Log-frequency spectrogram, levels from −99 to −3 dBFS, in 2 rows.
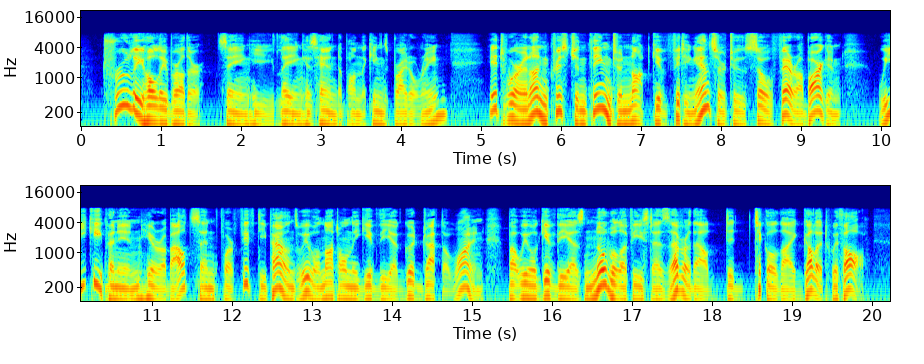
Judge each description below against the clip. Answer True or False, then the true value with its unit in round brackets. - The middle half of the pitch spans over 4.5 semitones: True (5.2 semitones)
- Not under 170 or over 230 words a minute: True (190 wpm)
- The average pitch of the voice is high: False (105 Hz)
